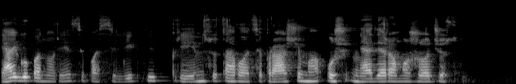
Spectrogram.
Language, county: Lithuanian, Utena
